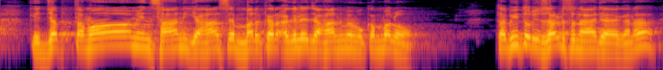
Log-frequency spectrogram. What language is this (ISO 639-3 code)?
urd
